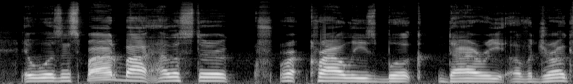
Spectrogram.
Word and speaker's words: Crowley: Osbourne mispronounces Crowley's name. Oh, so it is Crowley. It's Crowley.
